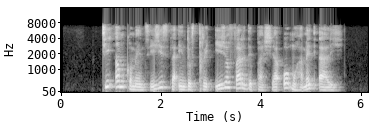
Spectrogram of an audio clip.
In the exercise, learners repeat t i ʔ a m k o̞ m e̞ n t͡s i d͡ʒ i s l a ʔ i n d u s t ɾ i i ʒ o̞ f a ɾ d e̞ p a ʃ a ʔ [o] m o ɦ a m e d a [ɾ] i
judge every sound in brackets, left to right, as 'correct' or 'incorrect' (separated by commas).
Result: correct, incorrect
